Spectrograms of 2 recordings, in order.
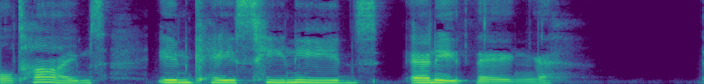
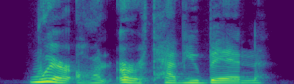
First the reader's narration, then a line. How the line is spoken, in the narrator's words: Arthur snaps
